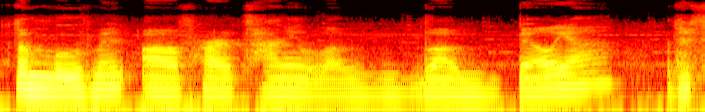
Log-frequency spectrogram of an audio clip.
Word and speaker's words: Lobelia: She can control the movement of her tiny lobelia. That's how you pronounce it? Yeah, tiny lobelia.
